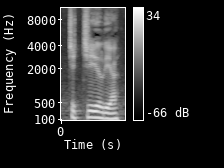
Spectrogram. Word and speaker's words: Cecilia: be vincent or vince obviously the names cecilia and maria are basically the same in italian but pronounced a little bit differently cecilia is chagilia and maria is obviously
